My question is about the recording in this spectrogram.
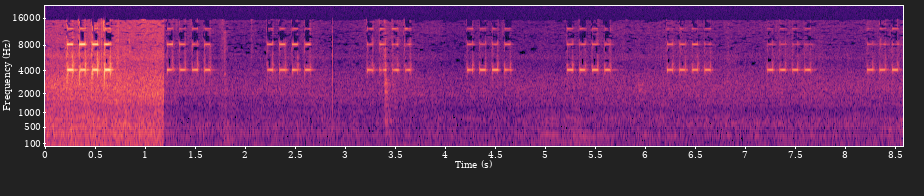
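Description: Digital probe meat thermometer's alarm beeping: quick clusters of high-pitched beeps, about one cluster a second. A louder rush of noise runs under the beeps for the first second.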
